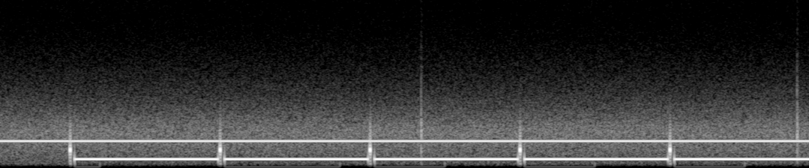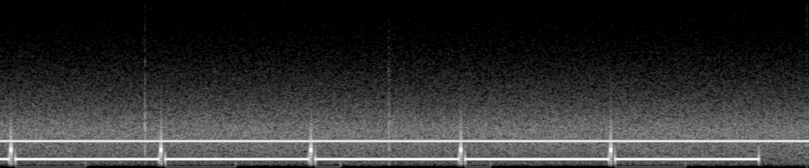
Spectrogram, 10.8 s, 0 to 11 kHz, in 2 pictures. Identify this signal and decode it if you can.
Radio time signal (WWVH, Hawaii), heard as ticks, one a second, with static crashes and a steady whistle near 1780 Hz.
